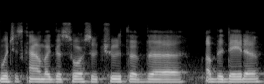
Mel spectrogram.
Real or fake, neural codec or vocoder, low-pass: fake; codec, 16 kHz, 8 kbps, FunCodec, trained on LibriTTS, 25 frames a second; 7.2 kHz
